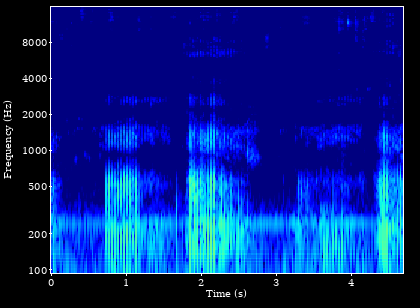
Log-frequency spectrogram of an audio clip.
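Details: Loud purring from a loving pet cat, a coarse vibrating buzz coming in separate bursts with each breath, quieter gaps between, and a constant low hum running underneath.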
